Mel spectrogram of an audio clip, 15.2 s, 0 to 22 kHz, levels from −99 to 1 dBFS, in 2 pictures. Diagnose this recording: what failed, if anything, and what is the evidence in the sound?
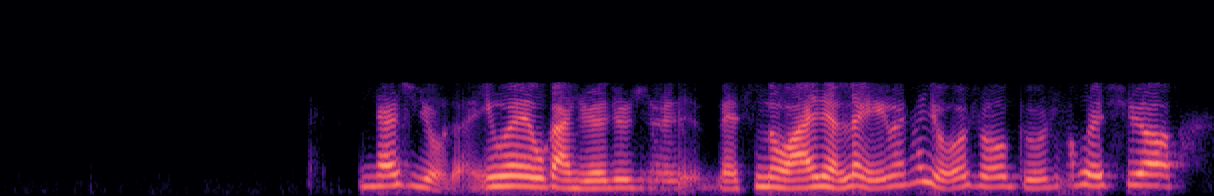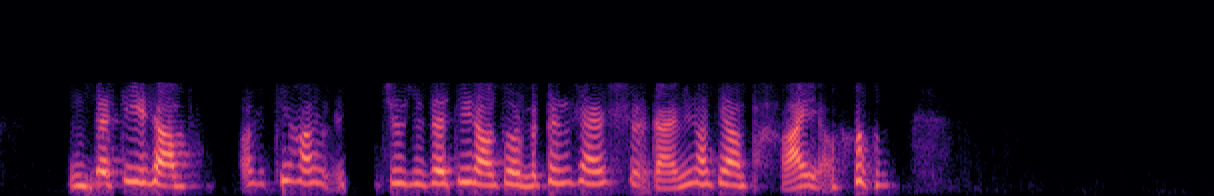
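Codec stage: the speech runs through G.729 the whole way, with nothing above 4 kHz and a plainly rough, synthetic edge from its pulse-based 8 kbit/s rebuild.

Network stage: VoIP packet loss concealed by the speech codec at 4.02–4.26, 6.61–6.74, 8.13–8.29 and 11.57–11.66 s. The decoder stretches a fading buzzy tone or coloured noise over 30–60 ms gaps, then recovers slowly.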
